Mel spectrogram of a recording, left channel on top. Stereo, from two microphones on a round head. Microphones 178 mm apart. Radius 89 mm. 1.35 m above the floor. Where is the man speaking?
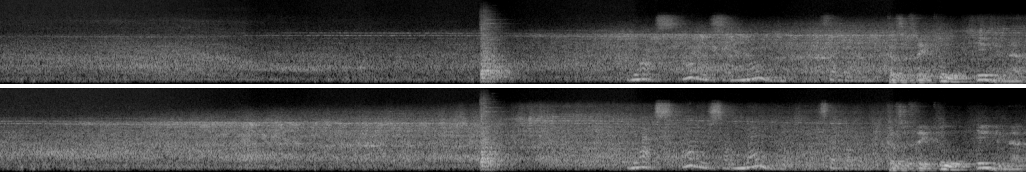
Centre (ahead or behind), 7.5 m.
